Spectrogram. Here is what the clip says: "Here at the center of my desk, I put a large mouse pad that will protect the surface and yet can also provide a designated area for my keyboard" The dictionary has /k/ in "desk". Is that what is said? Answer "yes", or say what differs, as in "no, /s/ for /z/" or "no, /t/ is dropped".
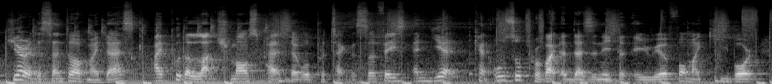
yes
